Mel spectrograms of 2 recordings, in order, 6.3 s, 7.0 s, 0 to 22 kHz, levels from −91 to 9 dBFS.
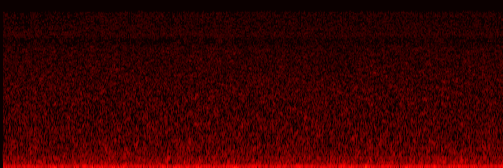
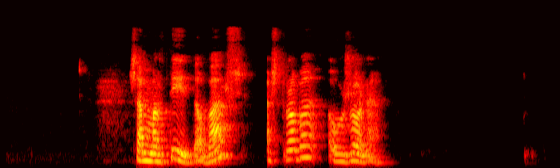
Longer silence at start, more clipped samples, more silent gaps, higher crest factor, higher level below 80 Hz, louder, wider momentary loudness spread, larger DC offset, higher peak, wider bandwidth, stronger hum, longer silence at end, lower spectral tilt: second, 0.05 s vs 1.3 s; neither; neither; second, 14 dB vs 22 dB; first, -62 dBFS vs -78 dBFS; second, -60 LUFS vs -25 LUFS; second, 1 LU vs 14 LU; neither; second, -44 dBFS vs -6 dBFS; first, 16.5 kHz vs 11.5 kHz; neither; second, 0 s vs 2.25 s; second, -3 dB/octave vs -5.5 dB/octave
